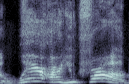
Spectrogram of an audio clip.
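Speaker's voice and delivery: slow, drawn-out puzzled question; curious surprise. Retold or imitated. Asking an upset colleague where he's from, amazed. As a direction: stop them short with curiosity.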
